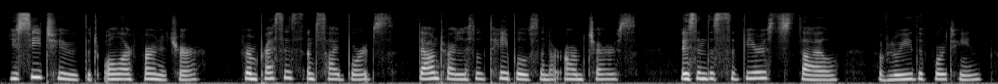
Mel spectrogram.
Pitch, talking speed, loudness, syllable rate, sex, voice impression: 245 Hz, 175 wpm, -19 LUFS, 5.0 syllables/s, female, feminine, adult-like, relaxed, slightly weak, soft, fluent, calm, reassuring, elegant, kind, modest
